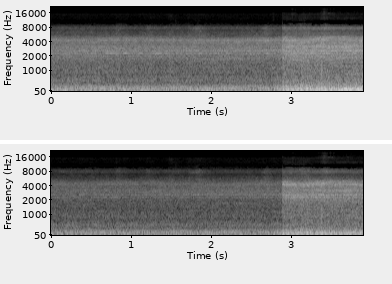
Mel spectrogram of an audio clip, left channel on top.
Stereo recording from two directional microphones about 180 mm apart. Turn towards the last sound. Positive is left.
turn(degrees=40)  # may be behind; listen again after turning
